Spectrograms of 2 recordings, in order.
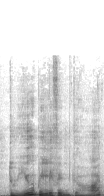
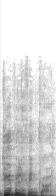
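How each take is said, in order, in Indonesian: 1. Nada naik di akhir. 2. Nada turun di akhir. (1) "Nadanya harus berakhir naik" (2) "enggak boleh"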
